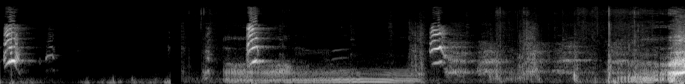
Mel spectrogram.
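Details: Pair of Pit Bull puppies barking at people: a few isolated high yaps, then a long rough rumbling stretch broken by another yap and more scuffling noise.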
